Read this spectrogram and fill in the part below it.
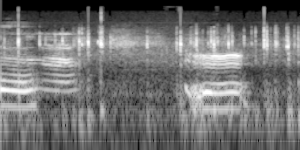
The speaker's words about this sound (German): Das Tippen ist Gold. Nein, wenn, wenn ich jetzt tippe, macht mir die Zeichnung Abflug.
